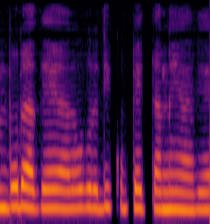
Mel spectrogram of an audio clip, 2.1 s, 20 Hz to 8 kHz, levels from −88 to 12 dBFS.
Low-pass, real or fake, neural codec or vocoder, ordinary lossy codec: 7.2 kHz; fake; autoencoder, 48 kHz, 32 numbers a frame, DAC-VAE, trained on Japanese speech; none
